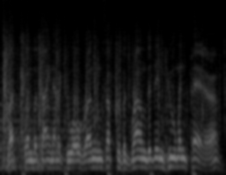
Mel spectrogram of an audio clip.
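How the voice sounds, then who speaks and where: An actor playing a dramatic narrator in a 1970s superhero audio drama, theatrical and urgent. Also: male voice, medium pitch, fairly even intonation, moderate pace, crowd noise, close to an everyday voice. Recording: dull 1970s record with music.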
